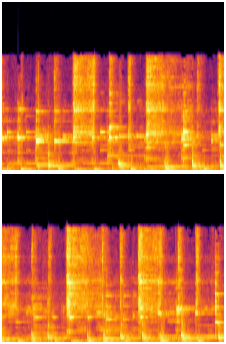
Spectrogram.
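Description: Live, amplified jaranan gamelan music: struck metallophones playing a fast repeating melody over steady drum strokes, with bright cymbal-like crashes recurring about twice a second.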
